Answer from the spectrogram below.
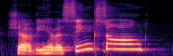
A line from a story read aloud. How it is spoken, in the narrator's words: roared the little lion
